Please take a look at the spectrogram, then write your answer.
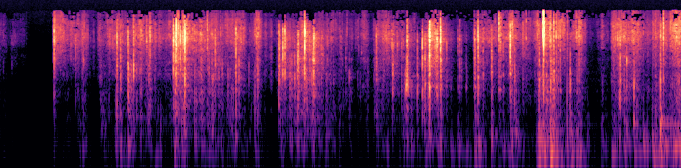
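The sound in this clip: A paper envelope is crumpled and torn with many irregular crackles and rustles. The crinkling comes in dense bursts that keep going for several seconds after a silent start, with no voices.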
